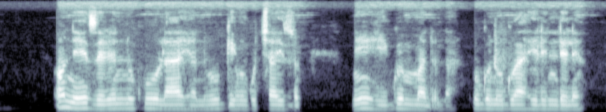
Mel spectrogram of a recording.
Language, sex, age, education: Igbo, male, 15-29, tertiary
